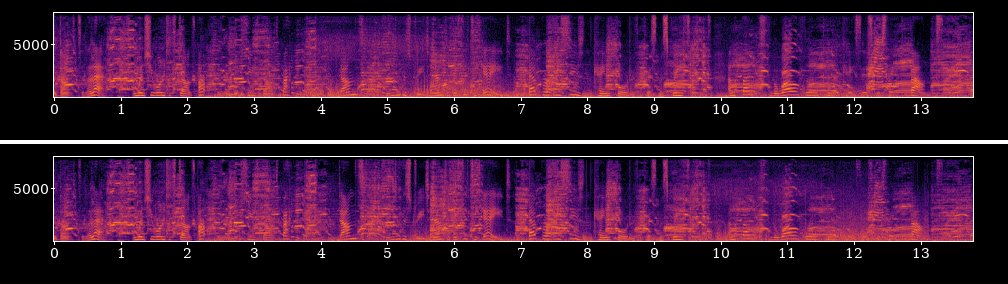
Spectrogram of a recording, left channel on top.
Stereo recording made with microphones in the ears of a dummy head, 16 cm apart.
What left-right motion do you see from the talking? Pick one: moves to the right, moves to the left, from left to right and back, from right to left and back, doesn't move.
from left to right and back.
